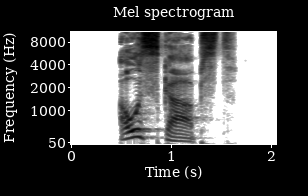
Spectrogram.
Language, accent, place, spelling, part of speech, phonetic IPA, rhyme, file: German, Germany, Berlin, ausgabst, verb, [ˈaʊ̯sˌɡaːpst], -aʊ̯sɡaːpst, De-ausgabst.ogg
- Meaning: second-person singular dependent preterite of ausgeben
